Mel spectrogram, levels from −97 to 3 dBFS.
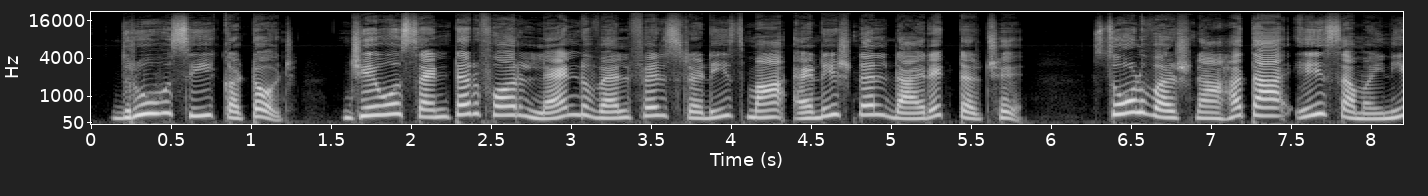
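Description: Nothing stood out on listening to this speech recording.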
